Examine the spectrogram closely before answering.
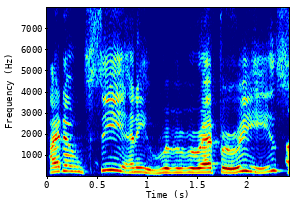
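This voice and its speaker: Putting on a character voice, a man speaks at a moderate pace, high in pitch, with ordinary pitch variation. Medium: stage play. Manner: fussy, nervous.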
